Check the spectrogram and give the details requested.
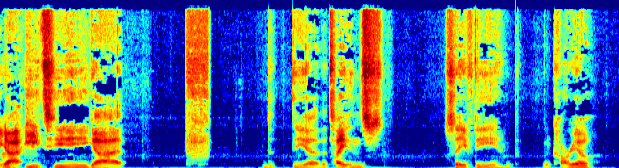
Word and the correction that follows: Vaccaro: Vaccaro, yeah.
